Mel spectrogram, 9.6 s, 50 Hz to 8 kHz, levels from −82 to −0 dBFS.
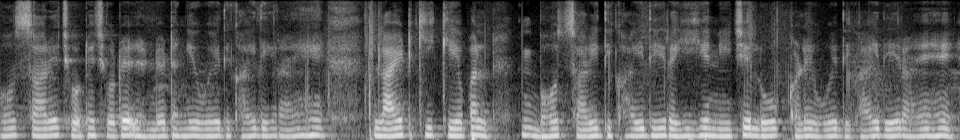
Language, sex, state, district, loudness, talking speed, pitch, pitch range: Hindi, male, Bihar, Purnia, -17 LUFS, 170 wpm, 145 Hz, 145-155 Hz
